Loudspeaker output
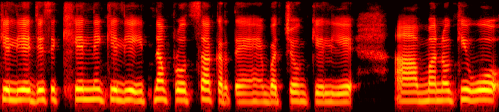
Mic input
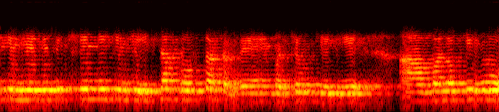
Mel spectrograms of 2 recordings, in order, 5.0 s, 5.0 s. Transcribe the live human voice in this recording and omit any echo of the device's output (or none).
none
